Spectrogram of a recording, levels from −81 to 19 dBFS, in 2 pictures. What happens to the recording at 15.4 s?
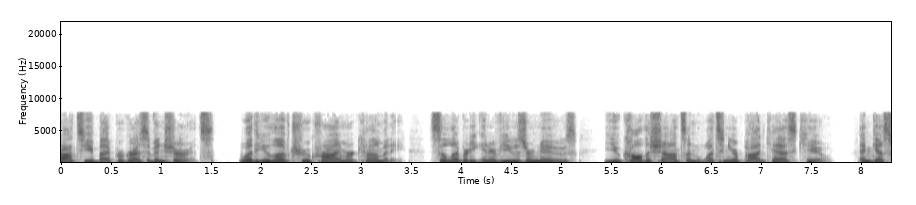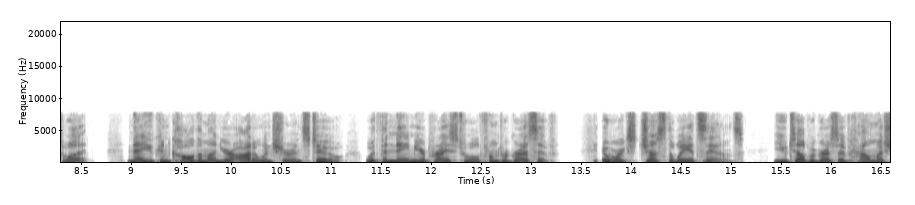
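Nothing goes wrong at 15.4 s; the speech there comes through intact over the G.722 wideband telephone coding.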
